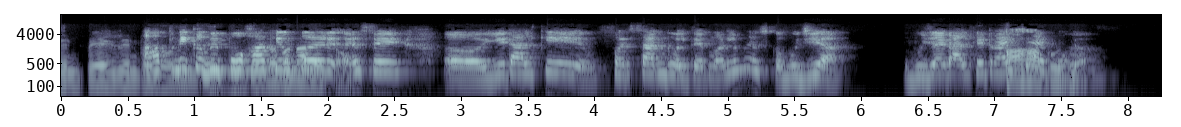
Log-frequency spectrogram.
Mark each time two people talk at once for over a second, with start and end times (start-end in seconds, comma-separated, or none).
0.7-2.2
